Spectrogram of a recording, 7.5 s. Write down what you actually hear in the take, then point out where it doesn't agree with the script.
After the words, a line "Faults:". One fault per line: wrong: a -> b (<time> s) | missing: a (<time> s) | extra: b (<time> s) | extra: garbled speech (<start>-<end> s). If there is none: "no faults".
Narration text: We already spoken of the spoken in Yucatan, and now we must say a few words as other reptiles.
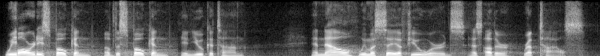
We already spoken of the spoken in Yucatan, and now we must say a few words as other reptiles.
Faults:
no faults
